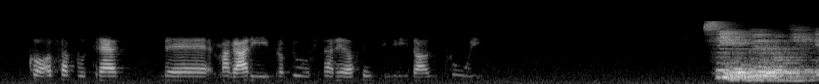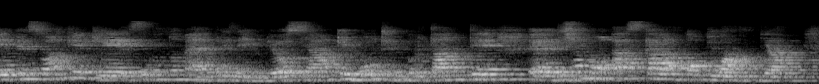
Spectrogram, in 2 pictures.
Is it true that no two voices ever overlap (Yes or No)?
Yes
